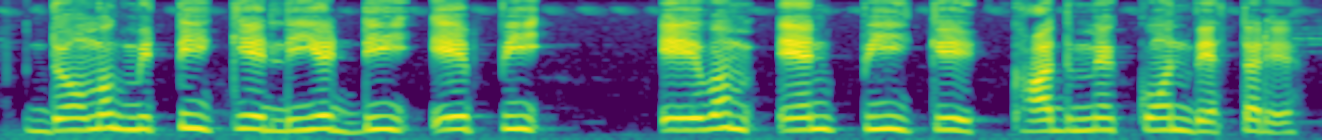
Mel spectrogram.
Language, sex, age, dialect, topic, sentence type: Hindi, female, 18-24, Kanauji Braj Bhasha, agriculture, question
